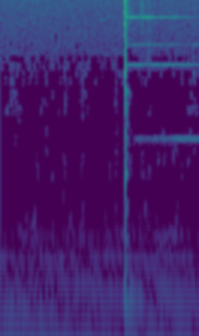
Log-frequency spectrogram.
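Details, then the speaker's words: Tuning fork struck for the Rinne hearing test during a cranial nerve neurological examination; held in front of the ear and over the mastoid process. It gives a steady, faint, high ringing tone after a quiet moment. "I can take examination of the ears a bit further by using a tuning fork and I can do the Renee test"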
